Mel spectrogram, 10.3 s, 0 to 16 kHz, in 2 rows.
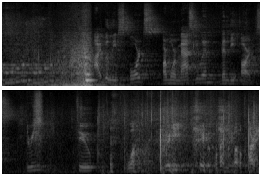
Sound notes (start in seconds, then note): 8.8 all laughing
